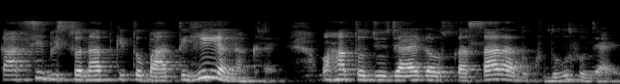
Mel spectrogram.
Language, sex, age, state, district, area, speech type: Hindi, female, 45-60, Uttar Pradesh, Ghazipur, rural, spontaneous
